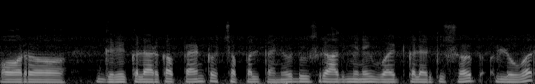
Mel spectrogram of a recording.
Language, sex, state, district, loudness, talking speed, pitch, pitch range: Hindi, male, Bihar, Gopalganj, -34 LUFS, 200 wpm, 120 Hz, 115-125 Hz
